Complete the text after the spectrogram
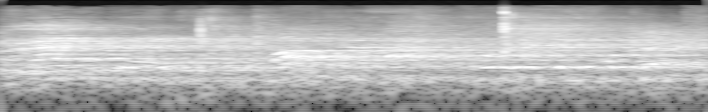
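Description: A hockey stick knocks sharply on ice.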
